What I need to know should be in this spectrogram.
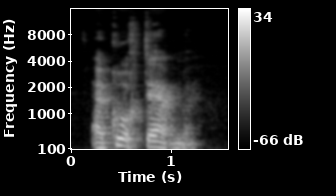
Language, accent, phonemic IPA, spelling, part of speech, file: French, Canada, /a kuʁ tɛʁm/, à court terme, prepositional phrase, LL-Q150 (fra)-à court terme.wav
- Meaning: short-term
